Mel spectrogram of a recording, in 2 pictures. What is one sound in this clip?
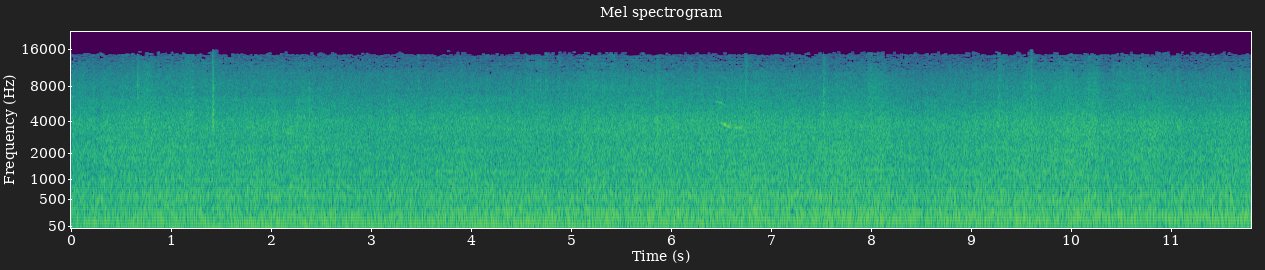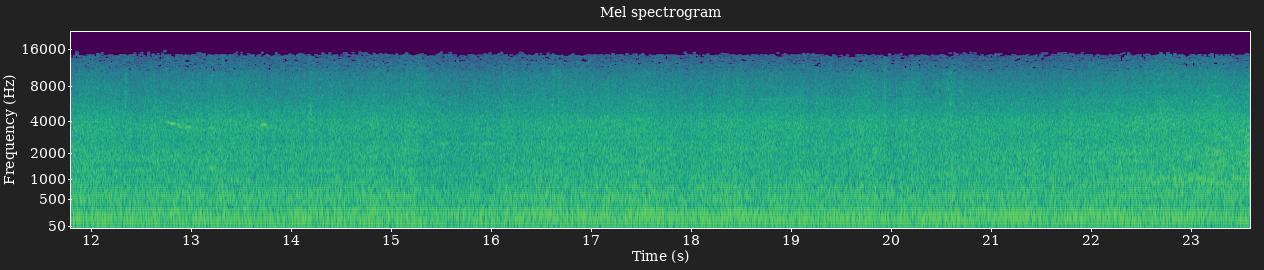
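Tyres rumble on a road.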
